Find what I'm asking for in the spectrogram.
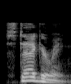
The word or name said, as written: staggering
